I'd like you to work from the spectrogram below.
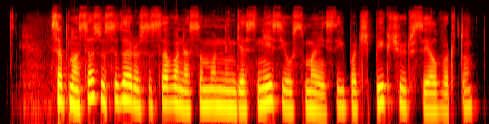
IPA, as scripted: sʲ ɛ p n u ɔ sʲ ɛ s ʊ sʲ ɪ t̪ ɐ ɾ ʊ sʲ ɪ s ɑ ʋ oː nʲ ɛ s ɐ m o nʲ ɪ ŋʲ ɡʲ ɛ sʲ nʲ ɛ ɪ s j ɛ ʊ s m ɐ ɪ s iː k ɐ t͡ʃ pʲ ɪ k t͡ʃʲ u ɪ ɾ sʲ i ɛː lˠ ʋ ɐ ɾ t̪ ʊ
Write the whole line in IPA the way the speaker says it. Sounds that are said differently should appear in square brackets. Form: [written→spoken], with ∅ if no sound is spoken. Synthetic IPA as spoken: sʲ ɛ p n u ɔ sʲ ɛ s ʊ sʲ ɪ [t̪→d̪] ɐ ɾ ʊ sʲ ɪ s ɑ ʋ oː nʲ ɛ s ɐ m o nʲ ɪ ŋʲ ɡʲ ɛ sʲ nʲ ɛ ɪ s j ɛ ʊ s m ɐ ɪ s iː [k→p] ɐ t͡ʃ pʲ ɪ k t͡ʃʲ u ɪ ɾ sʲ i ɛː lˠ ʋ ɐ ɾ t̪ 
